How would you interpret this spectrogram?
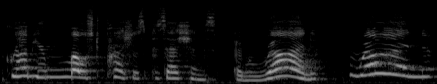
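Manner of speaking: high, loud panicked shout; yelled warning. Acted. Villagers yelling at the townsfolk to flee, panicked shout. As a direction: yell at everyone to flee. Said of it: "Men yelled".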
